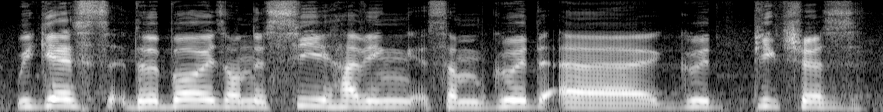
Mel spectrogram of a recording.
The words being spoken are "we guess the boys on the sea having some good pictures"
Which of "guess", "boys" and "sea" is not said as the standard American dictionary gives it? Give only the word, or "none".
none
